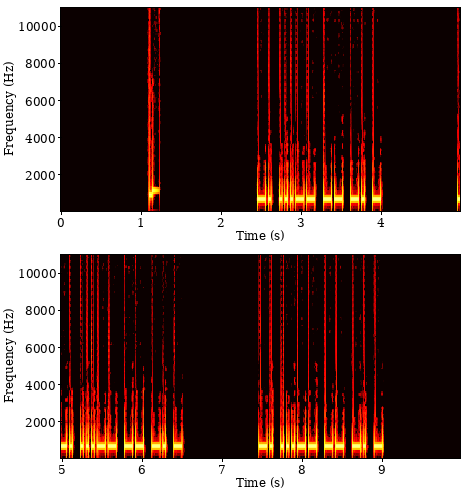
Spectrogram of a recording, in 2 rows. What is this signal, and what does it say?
Morse code, heard as a keyed tone, about 34 wpm, 700 Hz. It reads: N3MNT N3MNT N3MNT
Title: Call Signs Repeated 2x - 35wpm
